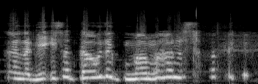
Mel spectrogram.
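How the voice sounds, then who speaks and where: An actress playing a lonely, grieving daughter in a radio drama, tearful, halting and pleading. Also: female voice, sits high, slight background noise, natural voice. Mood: sobbing, despairing. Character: grieving lonely daughter who cared for her sick mother. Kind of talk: Tagalog radio drama acting. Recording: dull lo-fi radio drama sound.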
